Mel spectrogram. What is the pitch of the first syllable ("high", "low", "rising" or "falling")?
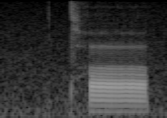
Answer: high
